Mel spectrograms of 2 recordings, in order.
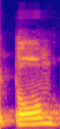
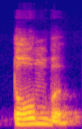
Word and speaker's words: tomb: is again very important you all say tom tom tomb okay taj mahal is a tom yeah it's wrong it's tomb t-o-o-m he buried him wrong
